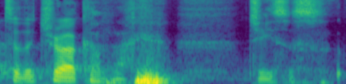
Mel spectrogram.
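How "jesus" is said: whispered, winded gasp; breathless, voiceless exclamation; out of breath. Retold or imitated. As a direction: act out gasping after a sprint. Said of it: "I'm out of breath".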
